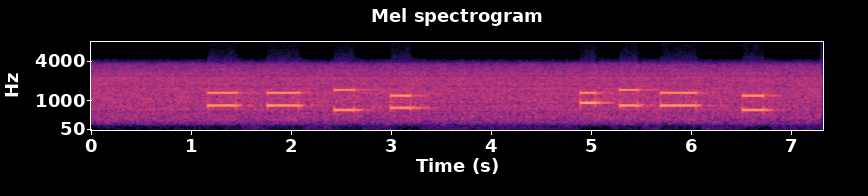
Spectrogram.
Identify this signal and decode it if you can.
DTMF, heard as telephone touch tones, dialled by hand, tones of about 250 ms, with phone line noise and room echo. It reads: 8834 0981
